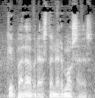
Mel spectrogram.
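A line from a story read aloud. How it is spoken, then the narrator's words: Sad murmur. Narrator (Spanish): musitó ella, y sonrió casi con tristeza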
